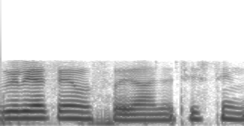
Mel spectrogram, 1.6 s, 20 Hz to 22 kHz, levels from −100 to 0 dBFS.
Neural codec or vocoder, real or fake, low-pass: none; real; 3.6 kHz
